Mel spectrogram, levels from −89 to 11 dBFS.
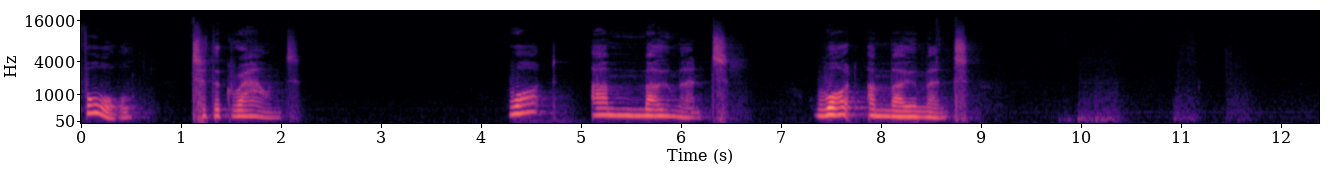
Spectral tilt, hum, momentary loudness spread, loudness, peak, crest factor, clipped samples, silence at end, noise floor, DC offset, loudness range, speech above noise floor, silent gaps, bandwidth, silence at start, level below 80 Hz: -6.5 dB/octave; none; 19 LU; -27 LUFS; -4 dBFS; 24 dB; under 0.1%; 3.55 s; -76 dBFS; under 0.1%; 10 LU; 50 dB; none; 13 kHz; 0.05 s; -68 dBFS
